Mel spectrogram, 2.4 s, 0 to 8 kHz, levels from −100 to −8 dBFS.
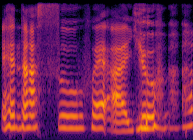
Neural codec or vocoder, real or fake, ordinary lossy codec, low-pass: none; real; none; 7.2 kHz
